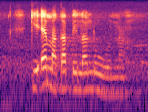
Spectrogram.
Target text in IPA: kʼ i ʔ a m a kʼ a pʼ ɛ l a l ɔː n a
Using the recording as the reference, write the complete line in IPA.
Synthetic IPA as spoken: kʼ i ʔ ɛ m a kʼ a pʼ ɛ l a l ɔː n a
